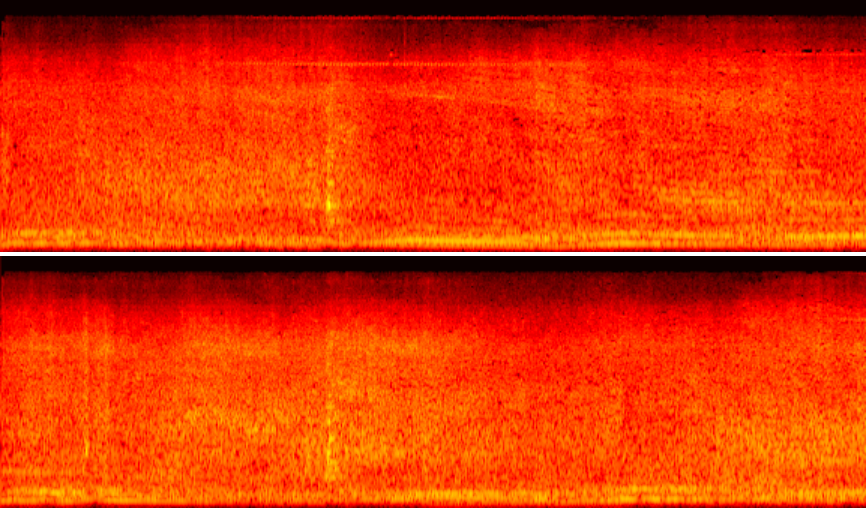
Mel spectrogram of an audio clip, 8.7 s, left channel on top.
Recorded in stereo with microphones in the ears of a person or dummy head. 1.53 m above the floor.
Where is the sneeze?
5° right (ahead or behind), 8.5 m.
